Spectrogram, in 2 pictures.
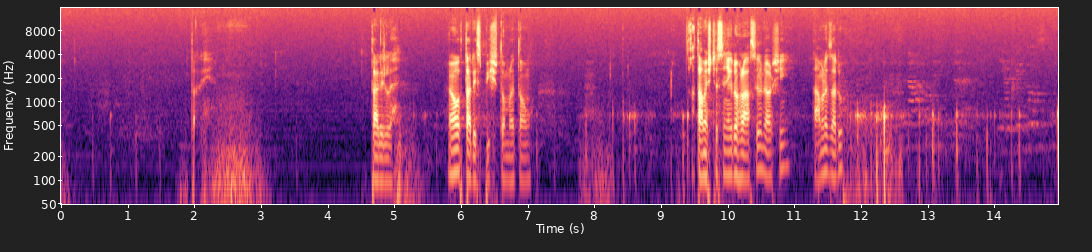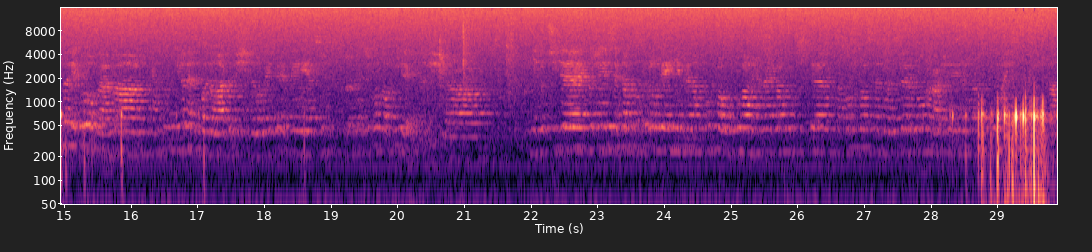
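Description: A man speaks into a microphone over loudspeakers in a large echoing hall.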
